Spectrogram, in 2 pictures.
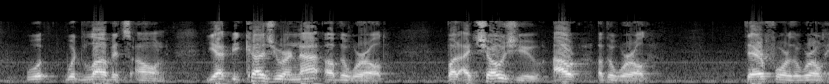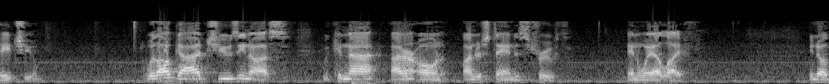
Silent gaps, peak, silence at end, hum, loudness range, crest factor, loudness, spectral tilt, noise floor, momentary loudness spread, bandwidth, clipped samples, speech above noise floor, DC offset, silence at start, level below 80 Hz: none; 0 dBFS; 0 s; none; 4 LU; 14 dB; -12 LUFS; -3.5 dB/octave; -37 dBFS; 14 LU; 9.4 kHz; 0.2%; 25 dB; under 0.1%; 0 s; -44 dBFS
